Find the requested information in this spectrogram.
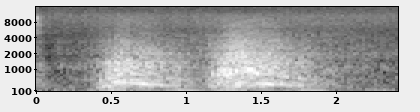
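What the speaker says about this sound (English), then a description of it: "He's going to rev it for us." A 1967 Plymouth GTX V8 engine at a Woodward Dream Cruise revs twice in close succession, each blip swelling into a loud mid-pitched roar before settling back toward idle.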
